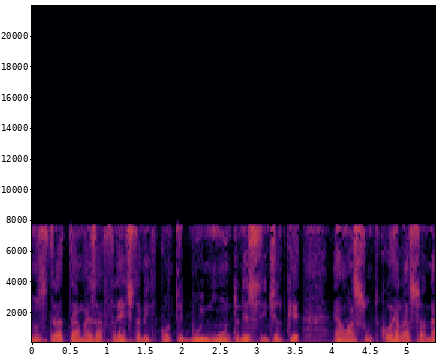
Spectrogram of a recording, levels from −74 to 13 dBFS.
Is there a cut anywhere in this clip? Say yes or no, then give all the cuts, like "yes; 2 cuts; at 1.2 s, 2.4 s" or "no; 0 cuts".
no; 0 cuts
